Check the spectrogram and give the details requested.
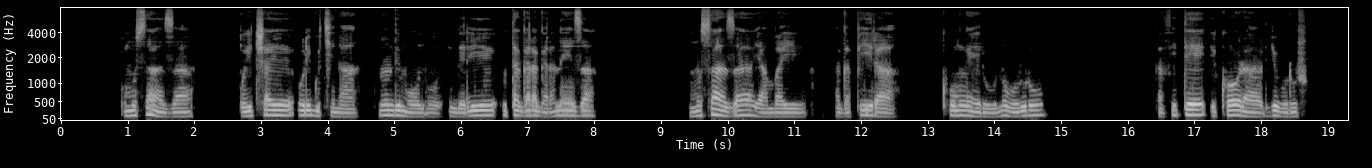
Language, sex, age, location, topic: Kinyarwanda, male, 25-35, Kigali, health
